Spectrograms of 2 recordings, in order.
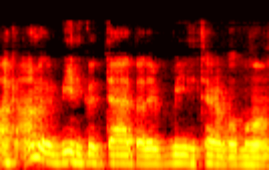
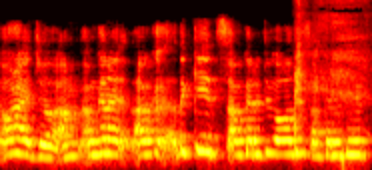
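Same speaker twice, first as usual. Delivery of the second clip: high, harried reassurance; squeaky put-upon dad promising to cope; mock-flustered self; 11 semitones higher than usual. Dad promising his co-host he'll manage the kids, high and flustered. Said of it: "I'm like".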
